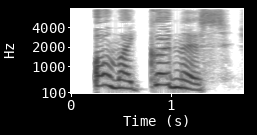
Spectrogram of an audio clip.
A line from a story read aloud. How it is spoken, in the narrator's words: she exclaimed excitedly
